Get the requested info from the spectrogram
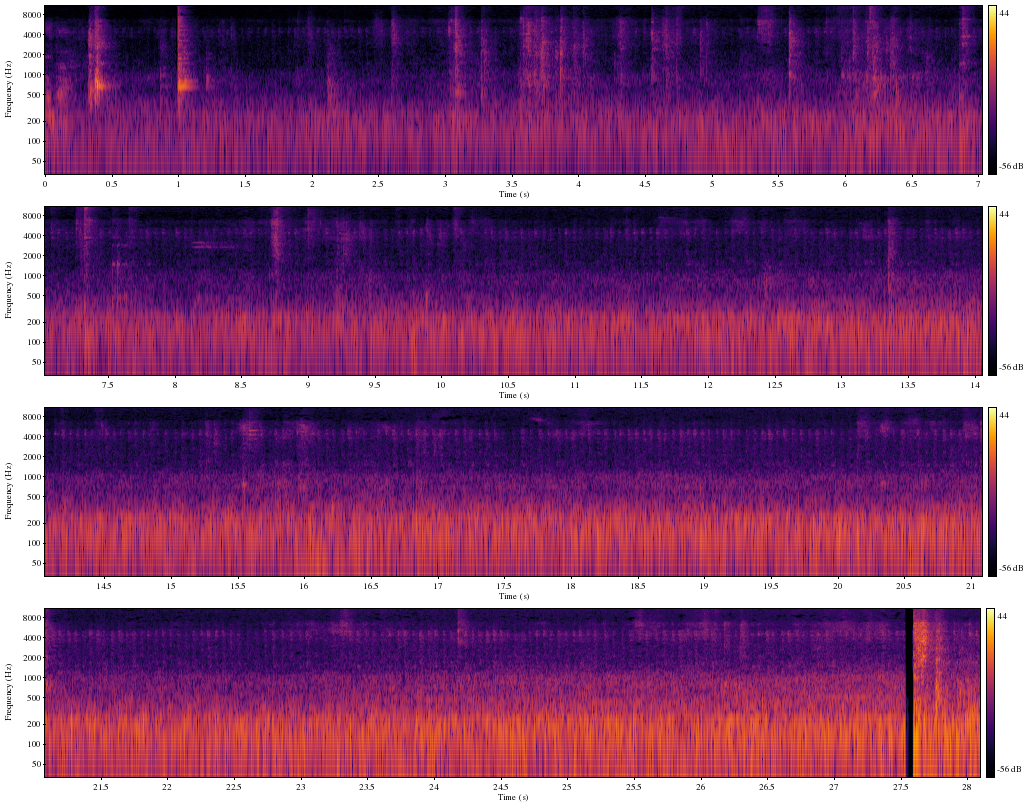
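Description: Small metal compressor parts clicking and knocking as they are handled and fitted, mostly in the first several seconds, over a steady low hum that grows gradually louder.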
